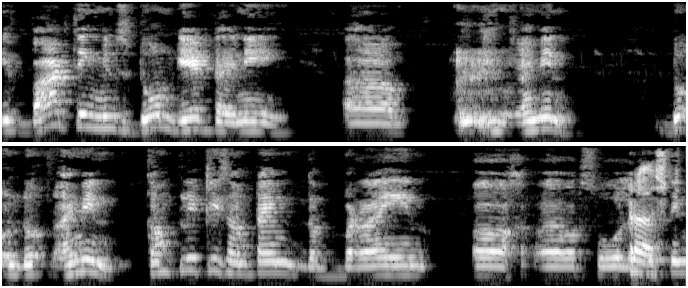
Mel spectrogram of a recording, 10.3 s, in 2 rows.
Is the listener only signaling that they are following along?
Yes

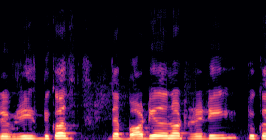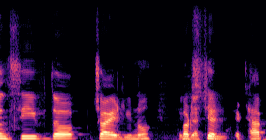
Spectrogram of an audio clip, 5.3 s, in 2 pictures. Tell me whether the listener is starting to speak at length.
No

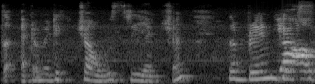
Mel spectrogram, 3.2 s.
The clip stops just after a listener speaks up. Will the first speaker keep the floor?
No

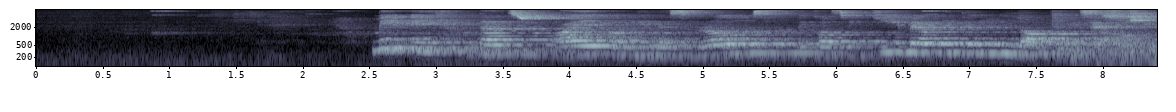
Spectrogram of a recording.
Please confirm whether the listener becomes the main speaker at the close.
Yes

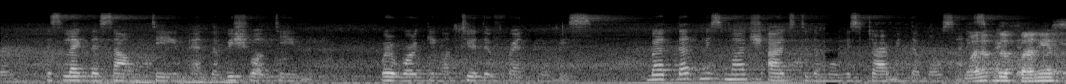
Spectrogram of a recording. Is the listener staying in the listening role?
No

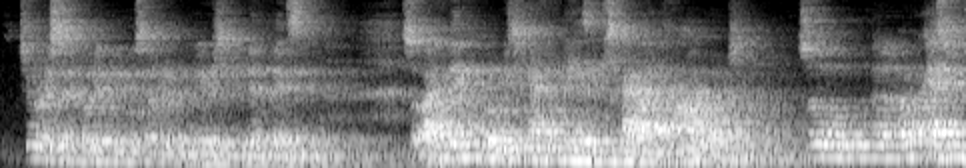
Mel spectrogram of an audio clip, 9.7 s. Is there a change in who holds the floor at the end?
No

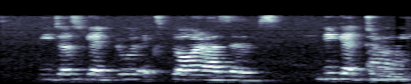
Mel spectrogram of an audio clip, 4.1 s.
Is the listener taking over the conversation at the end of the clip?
No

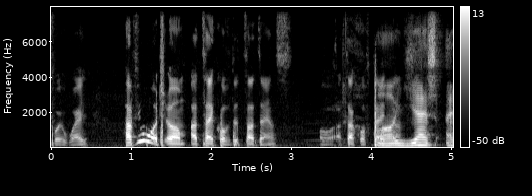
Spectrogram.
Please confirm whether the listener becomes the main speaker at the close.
Yes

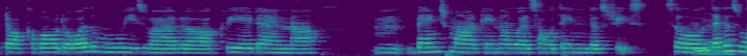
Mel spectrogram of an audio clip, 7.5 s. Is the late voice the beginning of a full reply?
No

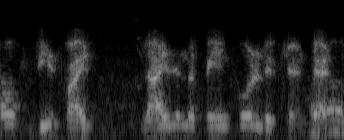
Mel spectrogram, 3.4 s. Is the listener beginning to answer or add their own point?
No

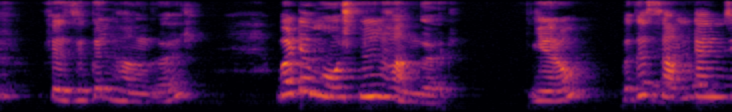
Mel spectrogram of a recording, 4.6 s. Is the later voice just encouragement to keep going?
Yes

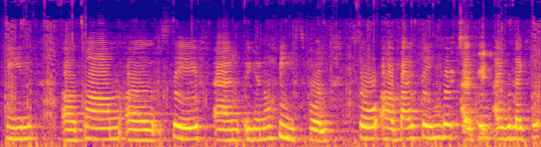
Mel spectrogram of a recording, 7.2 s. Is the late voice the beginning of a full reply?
No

